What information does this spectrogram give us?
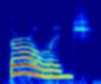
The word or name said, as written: thirlage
